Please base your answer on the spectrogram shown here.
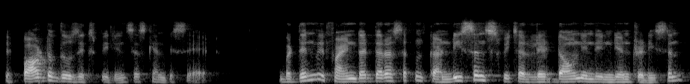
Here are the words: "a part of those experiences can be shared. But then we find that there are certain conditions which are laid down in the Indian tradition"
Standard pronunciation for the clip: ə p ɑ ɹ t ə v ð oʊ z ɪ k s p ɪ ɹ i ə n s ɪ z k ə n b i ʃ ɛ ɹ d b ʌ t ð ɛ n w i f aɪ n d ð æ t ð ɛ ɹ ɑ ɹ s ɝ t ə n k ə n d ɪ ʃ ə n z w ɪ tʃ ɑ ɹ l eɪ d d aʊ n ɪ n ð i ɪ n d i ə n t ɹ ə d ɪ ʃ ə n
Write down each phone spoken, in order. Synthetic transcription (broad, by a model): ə p ɑ ɹ t ə v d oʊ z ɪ k s p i ɹ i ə n s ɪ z k ə n b i s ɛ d b ʌ t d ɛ n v i f aɪ n d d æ t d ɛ ɹ ɑ ɹ s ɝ t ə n k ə n d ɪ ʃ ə n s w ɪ tʃ ɑ ɹ l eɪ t d aʊ n ɪ n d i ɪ n d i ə n t ɹ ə d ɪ ʃ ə n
